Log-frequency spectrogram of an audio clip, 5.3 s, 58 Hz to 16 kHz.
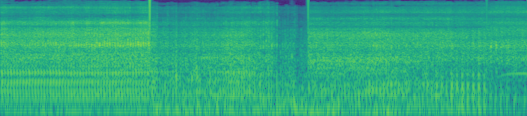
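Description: A 450 supermoto motorcycle engine runs loud and close, a steady broadband roar with wind rush that holds for several seconds and dips briefly twice, with no talking.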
